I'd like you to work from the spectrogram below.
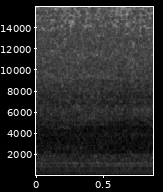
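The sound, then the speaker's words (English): A steady mechanical drone from an air compressor running in the background, a low, even motor hum with a faint whine above it, fairly quiet and unchanging throughout. “oops, there's a compressor. I guess I forgot to flip it off.”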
